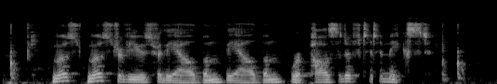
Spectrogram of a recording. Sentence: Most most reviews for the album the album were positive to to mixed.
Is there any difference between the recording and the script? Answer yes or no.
no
